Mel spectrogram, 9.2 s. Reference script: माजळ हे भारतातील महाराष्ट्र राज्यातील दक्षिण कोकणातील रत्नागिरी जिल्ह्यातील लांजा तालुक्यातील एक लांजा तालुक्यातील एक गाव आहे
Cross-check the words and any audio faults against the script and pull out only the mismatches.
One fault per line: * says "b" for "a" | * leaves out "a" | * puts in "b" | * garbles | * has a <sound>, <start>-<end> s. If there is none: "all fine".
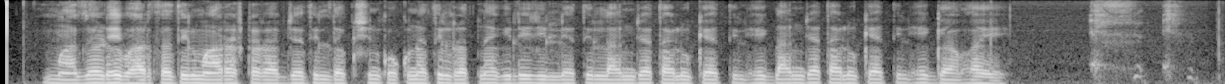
* has a cough, 8.2-9.0 s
